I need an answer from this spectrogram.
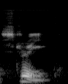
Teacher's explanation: sounds it's actually substitution because if you're saying streak like that on the end there that's a glottal stop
